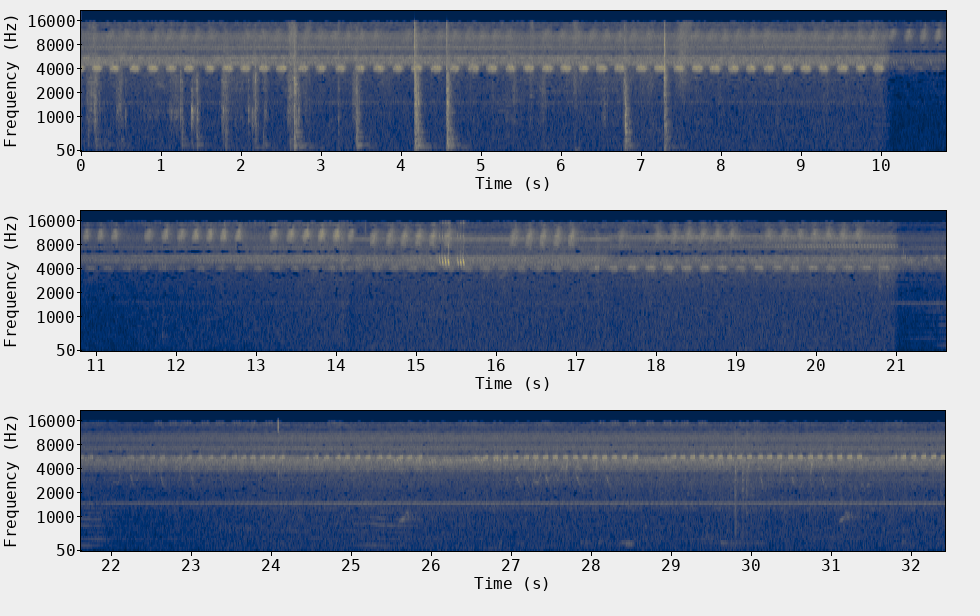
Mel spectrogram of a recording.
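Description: Forest insects chirping in fast, even pulses, the chorus changing to other insect calls twice as the scene cuts. Over the first several seconds come sharp knocks from bamboo rails being worked into a fence, and near the end a steady high insect tone joins in.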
